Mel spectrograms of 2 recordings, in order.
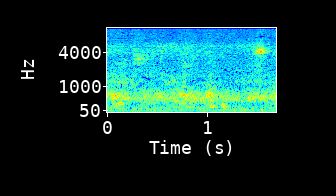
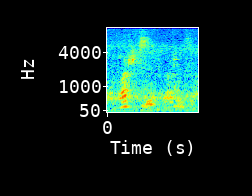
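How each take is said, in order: First: Slow breathy whisper, no voice; whispered to herself. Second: Muttered to herself, dropping softer; asking herself quietly, trailing off; fading self-question. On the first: A child racking her brain, whispering slowly. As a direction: let it fade to a whisper. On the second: A child racking her brain, muttering softly. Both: Retold or imitated.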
